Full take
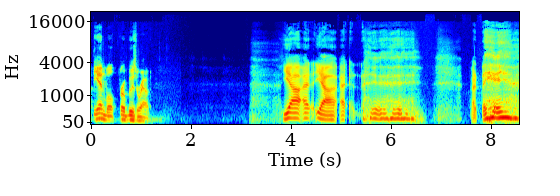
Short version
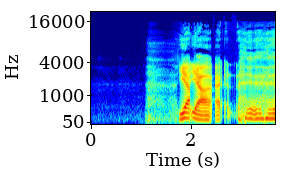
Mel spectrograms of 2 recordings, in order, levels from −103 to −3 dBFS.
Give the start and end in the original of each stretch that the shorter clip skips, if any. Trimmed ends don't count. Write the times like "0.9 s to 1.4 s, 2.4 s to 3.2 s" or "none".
4.0 s to 4.5 s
